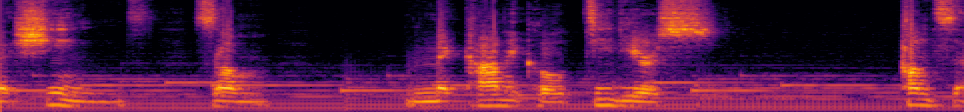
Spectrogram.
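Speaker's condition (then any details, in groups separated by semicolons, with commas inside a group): No condition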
